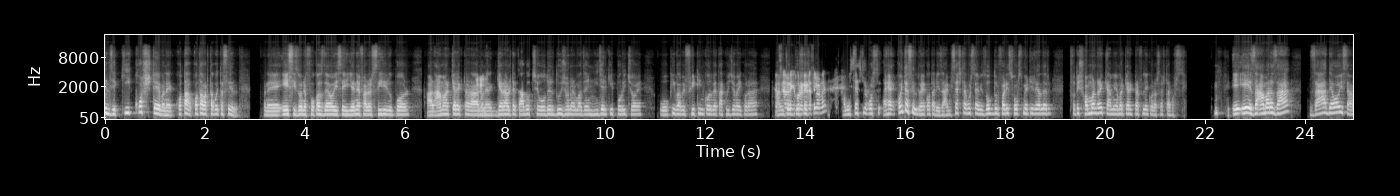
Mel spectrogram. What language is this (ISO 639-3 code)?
ben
